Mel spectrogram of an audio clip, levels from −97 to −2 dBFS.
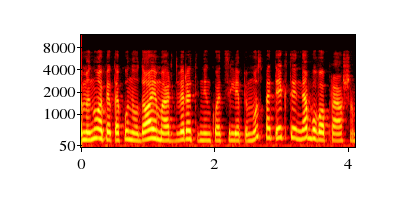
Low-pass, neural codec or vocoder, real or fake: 7.2 kHz; codec, 16 kHz, 16 kbps, FreqCodec, larger model; fake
